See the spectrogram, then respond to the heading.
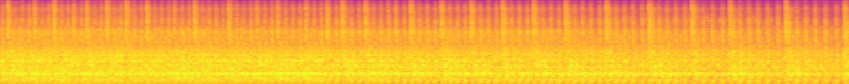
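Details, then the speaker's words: Craftsman lawn mower, customer says won't start or run, fresh fuel, oil checked, before tune-up; starts but stumbles with uneven sputtering pulses, choked out by gasoline-soaked air filter and damaged pre-filter. "Okay, well, let's pop it open. Take a look at that air filter cuz I mean, it sounded like it was choked out pretty bad."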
